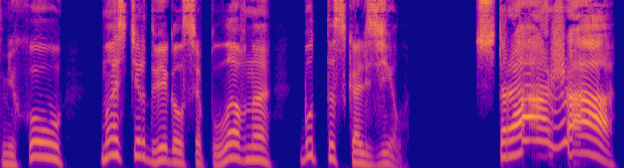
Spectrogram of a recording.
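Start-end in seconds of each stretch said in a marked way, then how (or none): 4.7-6.2 high, loud call for the guards; high-pitched, alarmed cry; old man's shout. A narrator's reading. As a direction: yell for the guards, stretched out. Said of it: "кричал старик".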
